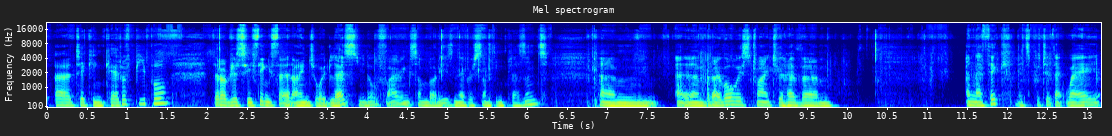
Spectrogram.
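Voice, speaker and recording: A woman's voice: a bass voice, gravelly, dark tone, slight background noise. A woman in her fifties chatting casually at her home craft desk while she works, rambling and breaking off mid-thought. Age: 50s. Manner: rambling, self-interrupting, easygoing. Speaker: junk journaling crafter.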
